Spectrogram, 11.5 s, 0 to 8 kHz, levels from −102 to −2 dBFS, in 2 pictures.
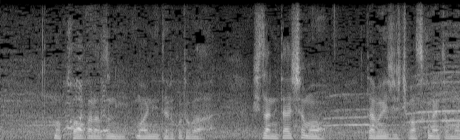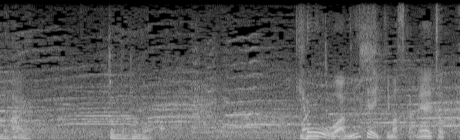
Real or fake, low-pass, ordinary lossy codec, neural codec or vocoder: real; none; none; none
